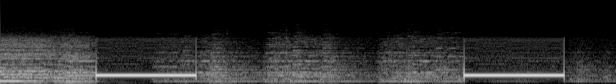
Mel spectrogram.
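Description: The ringing tone of a prank phone call sounds as two steady, mid-pitched tones of about a second each, separated by a long gap, over a continuous murmur of other sound.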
